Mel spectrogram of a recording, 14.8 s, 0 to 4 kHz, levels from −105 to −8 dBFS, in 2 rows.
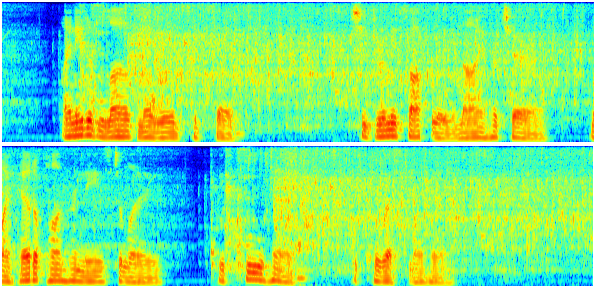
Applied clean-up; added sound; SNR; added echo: none; Toilet flush; 9 dB; none.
